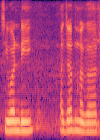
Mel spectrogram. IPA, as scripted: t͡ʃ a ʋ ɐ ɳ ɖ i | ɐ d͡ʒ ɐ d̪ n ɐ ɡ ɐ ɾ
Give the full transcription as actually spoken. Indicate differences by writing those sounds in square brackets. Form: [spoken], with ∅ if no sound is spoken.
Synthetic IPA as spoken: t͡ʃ [i] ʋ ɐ ɳ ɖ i | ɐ d͡ʒ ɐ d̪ n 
